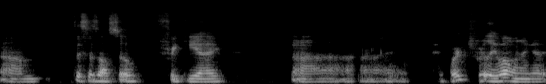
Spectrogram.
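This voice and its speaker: Somewhat breathy, a man speaks at a medium pitch. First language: Spanish. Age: 30s. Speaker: cactus grower. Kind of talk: casual interview. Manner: halting, many fillers.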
